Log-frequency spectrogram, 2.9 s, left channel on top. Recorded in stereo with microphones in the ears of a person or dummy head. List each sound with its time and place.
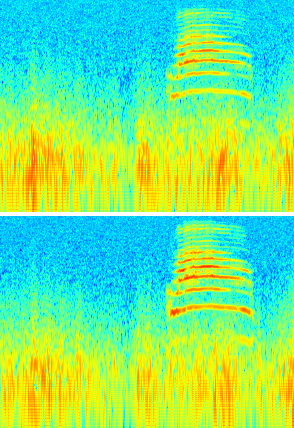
1.7 s a cat meowing: 30° right (ahead or behind)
